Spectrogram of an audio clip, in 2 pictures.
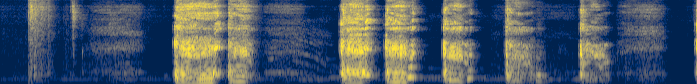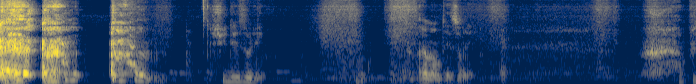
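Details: A woman who says she is ill and exhausted: several short coughs and throat clearing amid quiet sounds and brief murmurs.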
